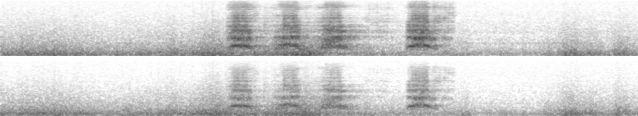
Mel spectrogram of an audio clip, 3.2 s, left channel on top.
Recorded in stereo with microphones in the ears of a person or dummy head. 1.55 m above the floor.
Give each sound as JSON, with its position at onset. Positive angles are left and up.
{"t": 1.1, "sound": "a dog barking", "side_deg": 45}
